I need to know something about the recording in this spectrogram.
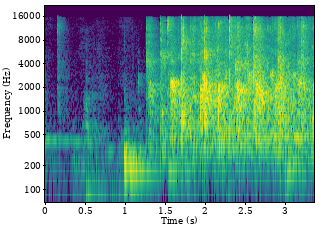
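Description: A small string ensemble with a double bass plays live.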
